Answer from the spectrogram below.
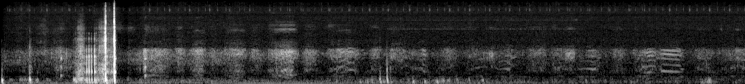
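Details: Asthmatic child before nebulizer treatment, recorded for the doctor: noisy, labored breathing with harsh honking stridor and high whistling wheezes, plus indrawing and tracheal tug.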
